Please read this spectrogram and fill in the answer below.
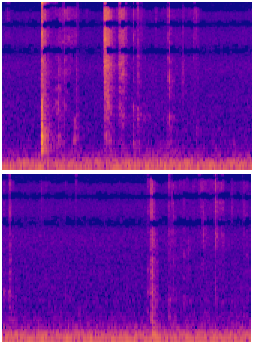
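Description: Plastic ink pad case being handled and its pad dabbed onto a stamp mounted on an acrylic block: two sharp clicks about a second apart near the start, then scattered faint taps and one more click later, over a low steady hum.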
